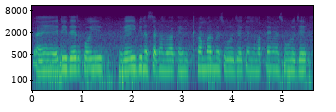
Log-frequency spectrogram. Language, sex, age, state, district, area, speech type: Sindhi, female, 45-60, Gujarat, Kutch, rural, spontaneous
